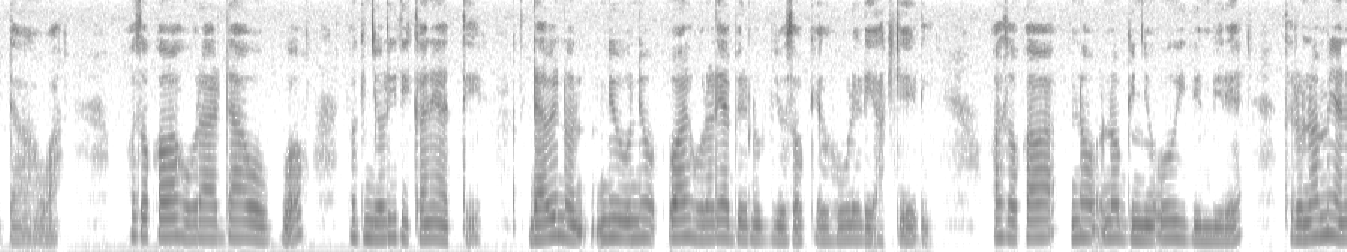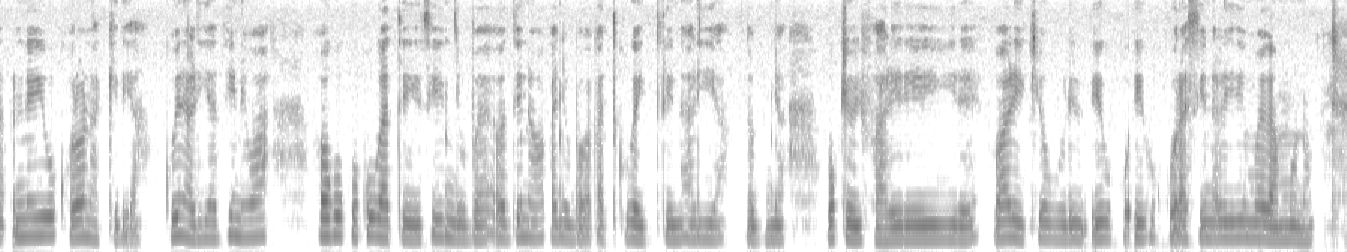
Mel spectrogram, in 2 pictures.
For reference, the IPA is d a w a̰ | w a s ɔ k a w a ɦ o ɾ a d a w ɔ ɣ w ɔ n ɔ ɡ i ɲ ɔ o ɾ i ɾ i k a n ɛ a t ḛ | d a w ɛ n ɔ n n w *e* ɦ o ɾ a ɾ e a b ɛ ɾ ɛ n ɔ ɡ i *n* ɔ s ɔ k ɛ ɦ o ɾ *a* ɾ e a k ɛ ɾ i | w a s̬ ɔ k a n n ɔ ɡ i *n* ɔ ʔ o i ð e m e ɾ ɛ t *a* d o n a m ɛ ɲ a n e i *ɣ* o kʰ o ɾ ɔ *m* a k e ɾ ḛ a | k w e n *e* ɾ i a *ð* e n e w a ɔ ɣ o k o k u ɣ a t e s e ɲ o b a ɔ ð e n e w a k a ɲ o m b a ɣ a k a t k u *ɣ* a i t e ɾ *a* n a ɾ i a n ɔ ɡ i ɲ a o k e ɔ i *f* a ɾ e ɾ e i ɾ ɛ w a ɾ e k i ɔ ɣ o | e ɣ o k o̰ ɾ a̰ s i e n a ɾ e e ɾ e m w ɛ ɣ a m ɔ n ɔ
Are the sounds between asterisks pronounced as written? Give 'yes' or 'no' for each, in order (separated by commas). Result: no, no, no, no, yes, yes, no, no, yes, yes, no, yes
